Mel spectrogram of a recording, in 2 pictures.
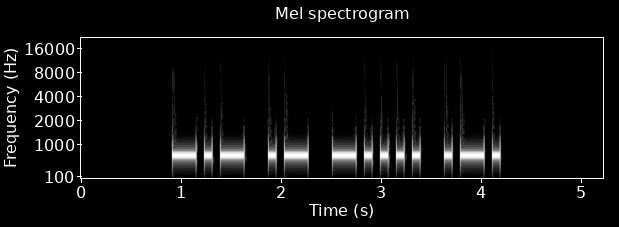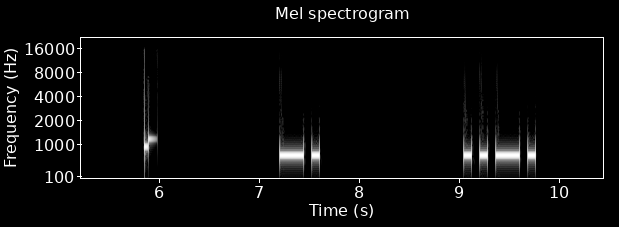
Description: Morse code, heard as a keyed tone, about 15 wpm, spaced as for 10 wpm, 700 Hz. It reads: KA6R NF
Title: USA Call Signs - 6x Character Spacing - 15wpm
